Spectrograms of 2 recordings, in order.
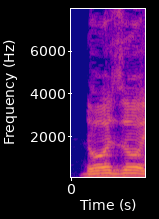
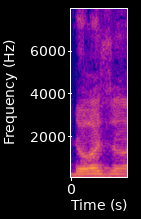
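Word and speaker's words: どうぞ: dozo yoroshiku onegaishimasu ini kalau ditulis dengan hiragana doanya bunyi panjang pakai lalu joknya bunyi pendek dozo yoroshiku ke dozo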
